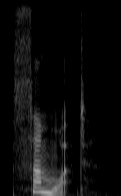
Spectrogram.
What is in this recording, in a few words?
"somewhat", English voice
